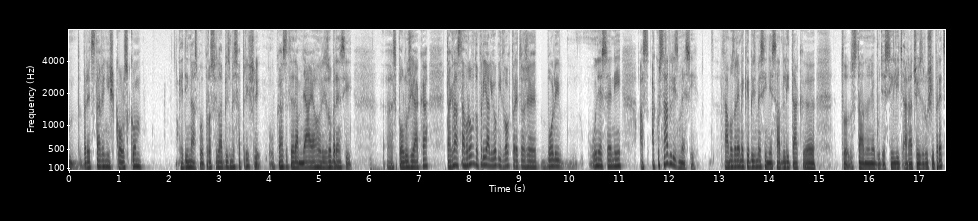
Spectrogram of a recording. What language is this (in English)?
Slovak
